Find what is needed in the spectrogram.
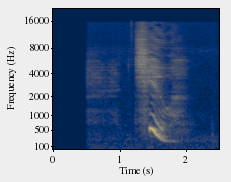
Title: How women and men sneeze 🤧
